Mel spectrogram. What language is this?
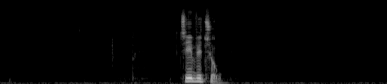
Danish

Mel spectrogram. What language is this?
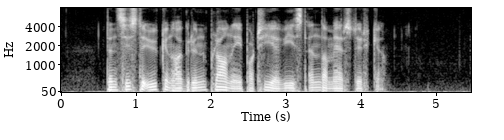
Norwegian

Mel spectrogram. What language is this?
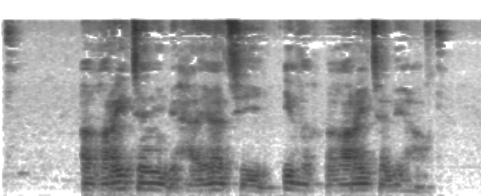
Arabic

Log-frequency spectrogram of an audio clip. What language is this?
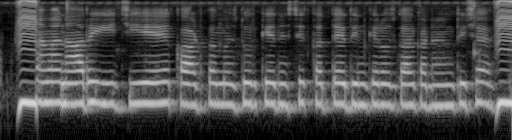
Maithili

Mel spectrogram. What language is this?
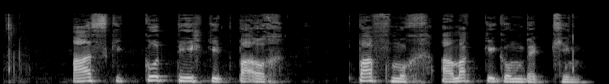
Seri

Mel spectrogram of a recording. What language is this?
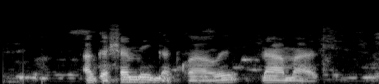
Kinyarwanda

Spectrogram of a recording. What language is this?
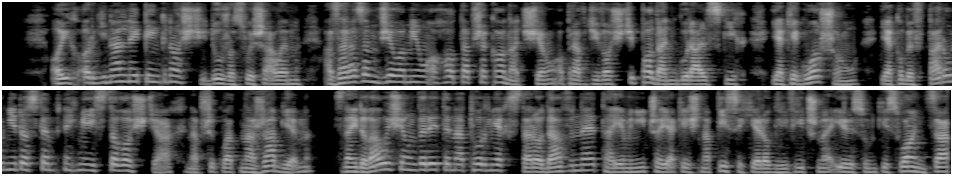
Polish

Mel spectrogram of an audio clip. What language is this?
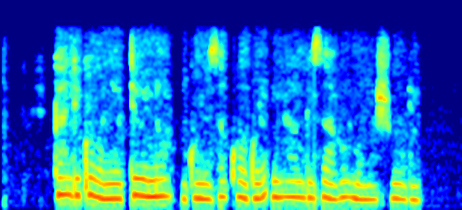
Kinyarwanda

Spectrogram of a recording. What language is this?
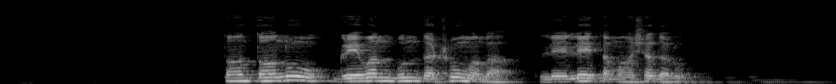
Dameli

